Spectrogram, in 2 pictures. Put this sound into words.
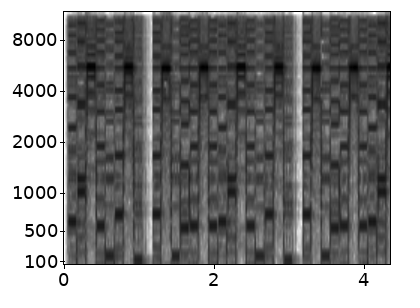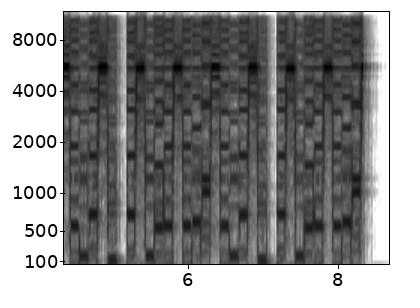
techno 2 120bpm
The developers gave no explanation to its users and continued to sell the non-working app and make other apps as well. These are the sounds I recorded before it was inoperable and the source patches seem to be lost forever.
